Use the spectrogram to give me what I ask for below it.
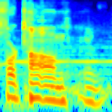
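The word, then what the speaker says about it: Fortemps: Excuse to remember that it's Fort Tom.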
